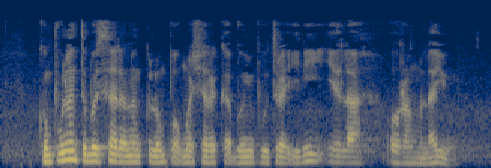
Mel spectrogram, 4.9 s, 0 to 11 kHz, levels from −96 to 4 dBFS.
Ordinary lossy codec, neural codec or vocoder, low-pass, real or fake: MP3, 48 kbps; none; 7.2 kHz; real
